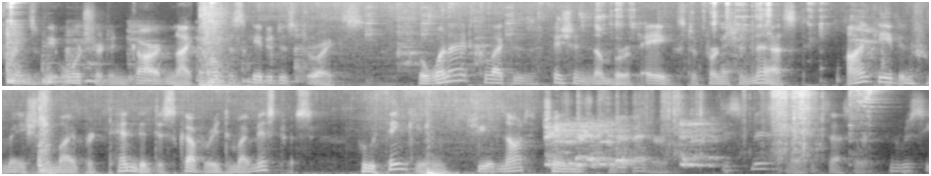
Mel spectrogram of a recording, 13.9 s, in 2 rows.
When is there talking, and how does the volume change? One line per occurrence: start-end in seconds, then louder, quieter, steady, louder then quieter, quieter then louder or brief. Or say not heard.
0.0-13.8 quieter.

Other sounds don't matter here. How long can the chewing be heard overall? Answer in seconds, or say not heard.
not heard.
